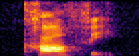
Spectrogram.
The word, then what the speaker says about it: coffee: 그리고 가장 끝에 이는 무슨 소리가 나죠? 원래는 좀 긴 이 소리가 나는데 이 단어에서는 예외적으로 그렇게 길게 소리가 나지 않고요. 그냥 이로 소리가 납니다. 그래서 coffee가 아니라 coffee, coffee 이렇게 발음이 돼요.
